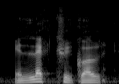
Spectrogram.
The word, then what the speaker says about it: electrical: Electrical engineering. Ça veut dire accent tombé dans electrical là, tombé sur deuxième syllabe là. Electrical engineering. C'est sur deuxième syllabe là. Elect là, plus appuyé. Electrical engineering.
